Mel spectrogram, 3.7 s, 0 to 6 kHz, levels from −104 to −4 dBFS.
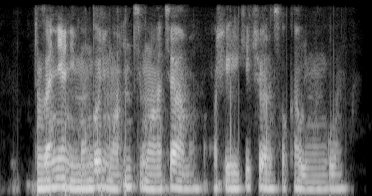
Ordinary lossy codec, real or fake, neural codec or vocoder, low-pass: AAC, 48 kbps; fake; autoencoder, 48 kHz, 128 numbers a frame, DAC-VAE, trained on Japanese speech; 5.4 kHz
